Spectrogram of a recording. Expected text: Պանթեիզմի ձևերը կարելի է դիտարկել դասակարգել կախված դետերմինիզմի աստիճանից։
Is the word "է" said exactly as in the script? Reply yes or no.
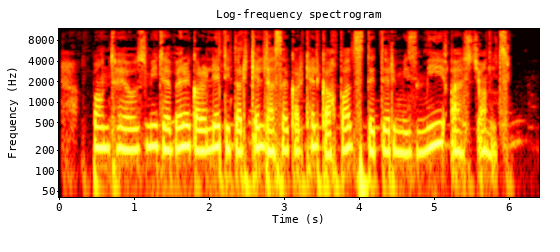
yes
